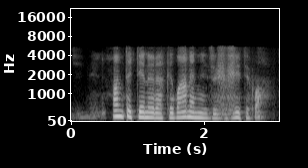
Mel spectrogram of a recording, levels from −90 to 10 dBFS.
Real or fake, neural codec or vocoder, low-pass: fake; codec, 16 kHz, 0.5 kbps, FunCodec, trained on Chinese and English, 25 frames a second; 5.4 kHz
